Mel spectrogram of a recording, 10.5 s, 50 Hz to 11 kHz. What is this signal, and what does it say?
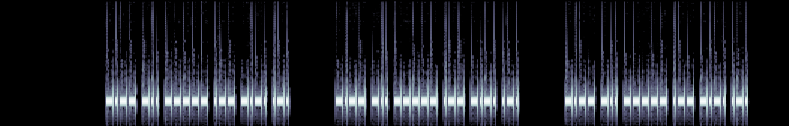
Morse code, heard as a keyed tone, about 40 wpm, 700 Hz. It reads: YD0WCR YD0WCR YD0WCR
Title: DXCC-100 Call Signs - 6 Characters - Repeated 3x - 40wpm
